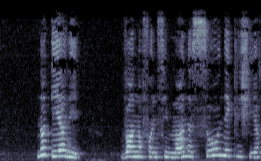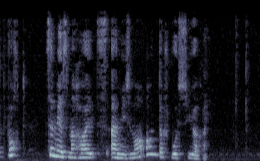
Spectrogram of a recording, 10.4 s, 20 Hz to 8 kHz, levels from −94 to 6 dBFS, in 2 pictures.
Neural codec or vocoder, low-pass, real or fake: none; 7.2 kHz; real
